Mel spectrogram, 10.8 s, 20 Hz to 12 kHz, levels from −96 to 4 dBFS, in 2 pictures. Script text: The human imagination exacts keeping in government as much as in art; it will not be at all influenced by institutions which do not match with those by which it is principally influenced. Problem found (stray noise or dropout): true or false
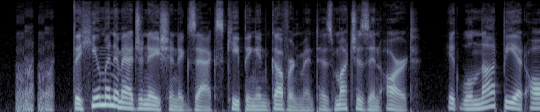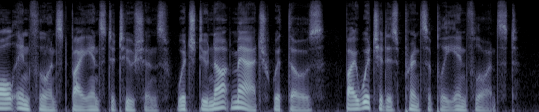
true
